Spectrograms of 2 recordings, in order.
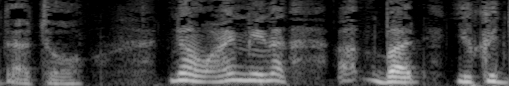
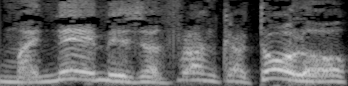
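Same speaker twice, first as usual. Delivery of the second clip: English spoken with a French accent; 4 dB louder than usual. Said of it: "then I say it with the accent".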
